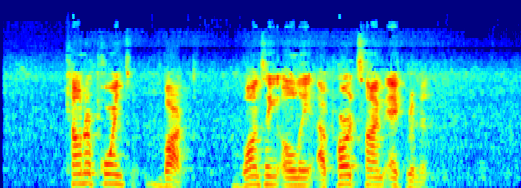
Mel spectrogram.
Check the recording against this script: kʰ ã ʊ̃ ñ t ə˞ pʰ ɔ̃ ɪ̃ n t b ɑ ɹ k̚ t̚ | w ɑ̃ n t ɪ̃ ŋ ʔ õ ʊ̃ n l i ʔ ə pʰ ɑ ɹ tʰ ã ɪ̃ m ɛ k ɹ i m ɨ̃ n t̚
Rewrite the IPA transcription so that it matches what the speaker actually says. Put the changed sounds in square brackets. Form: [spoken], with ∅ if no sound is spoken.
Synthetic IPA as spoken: kʰ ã ʊ̃ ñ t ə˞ pʰ ɔ̃ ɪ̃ n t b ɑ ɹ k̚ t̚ | w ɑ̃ n t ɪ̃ ŋ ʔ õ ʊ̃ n l i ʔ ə pʰ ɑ ɹ tʰ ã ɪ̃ m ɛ [ɡ] ɹ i m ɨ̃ n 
